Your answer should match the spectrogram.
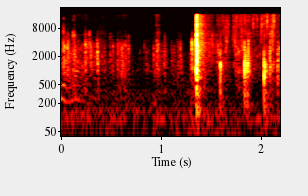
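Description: A heavy rock hitting the beach stones with one sharp crack about a second and a half in, followed by a couple of lighter clicks; it does not break apart.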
